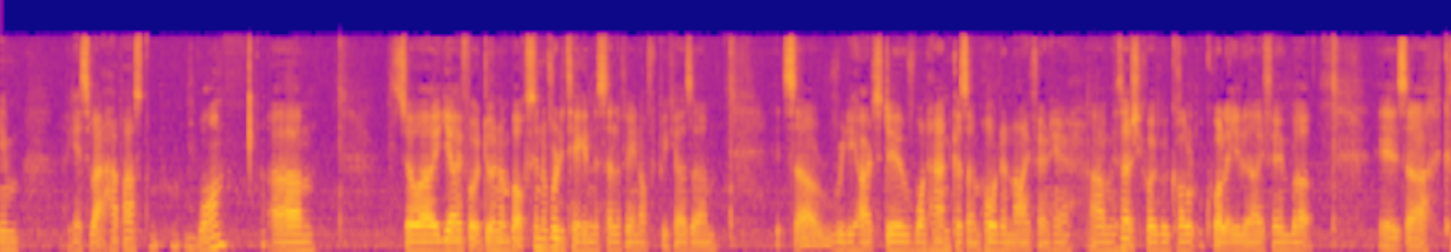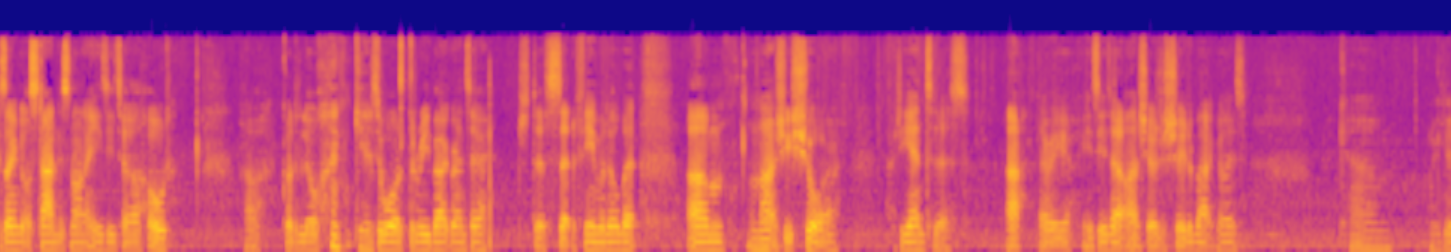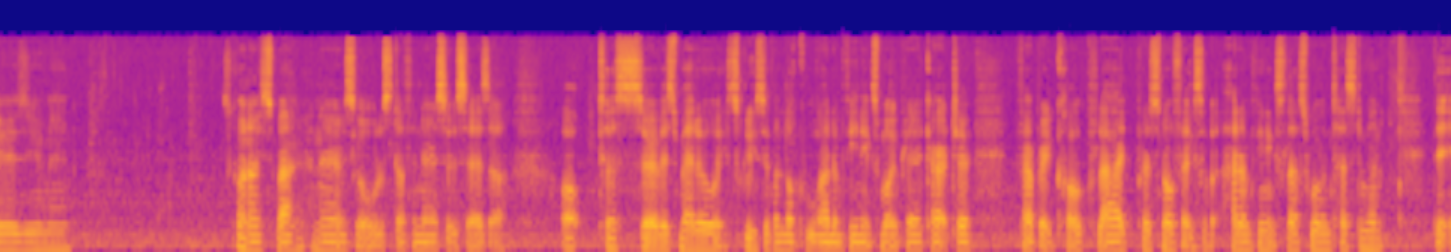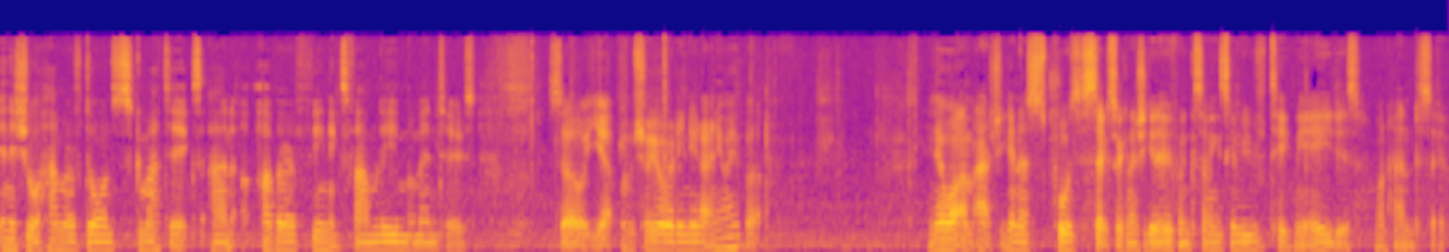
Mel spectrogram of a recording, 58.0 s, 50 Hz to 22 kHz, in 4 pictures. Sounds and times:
Speech: 0.0 - 3.2, 3.9 - 7.2, 7.8 - 13.2, 13.8 - 16.3, 16.9 - 27.0, 27.9 - 29.8, 31.2 - 48.3, 49.0 - 51.2, 52.8 - 58.0.

